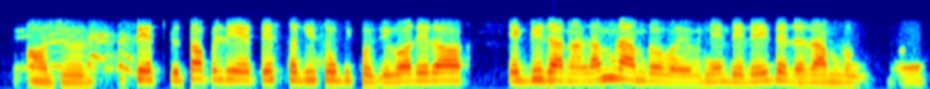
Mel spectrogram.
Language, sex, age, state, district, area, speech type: Nepali, female, 30-45, West Bengal, Jalpaiguri, urban, conversation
